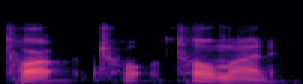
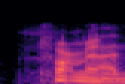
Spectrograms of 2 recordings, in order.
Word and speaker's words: Tormund: I thought his name was actually pronounced Tormund. – No. – Tormund. – Tormund Giantsbane. – Is there an N? I didn't know there was an N. I thought there was just M-U-D.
